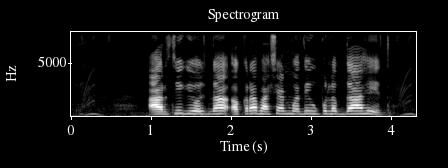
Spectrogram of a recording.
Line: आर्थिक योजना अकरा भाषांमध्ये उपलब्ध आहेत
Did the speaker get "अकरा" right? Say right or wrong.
right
